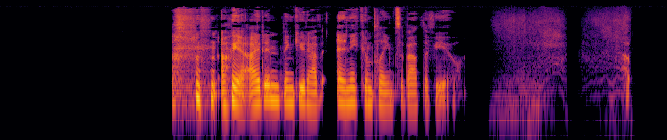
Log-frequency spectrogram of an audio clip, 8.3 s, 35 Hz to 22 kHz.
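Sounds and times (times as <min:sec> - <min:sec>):
speech: 0:02.4 - 0:05.8
dress zipper pulled and sticking: 0:06.1 - 0:08.0.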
